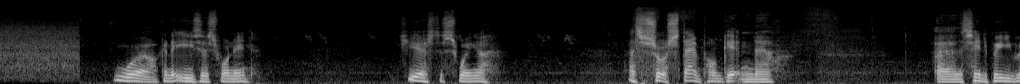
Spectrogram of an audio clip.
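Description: An elderly man talks close by, in short bursts.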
